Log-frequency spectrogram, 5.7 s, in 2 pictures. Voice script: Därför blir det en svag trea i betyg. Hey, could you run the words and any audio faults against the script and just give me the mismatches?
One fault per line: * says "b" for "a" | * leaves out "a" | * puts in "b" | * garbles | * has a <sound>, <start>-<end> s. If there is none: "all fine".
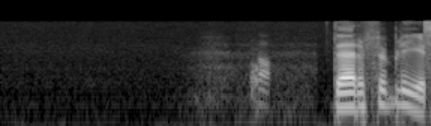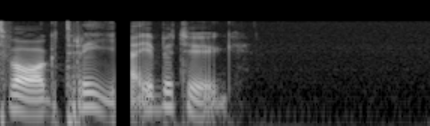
* has a laugh, 1.7-1.8 s
* leaves out "det en"
* has a dropout, 3.6-3.7 s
